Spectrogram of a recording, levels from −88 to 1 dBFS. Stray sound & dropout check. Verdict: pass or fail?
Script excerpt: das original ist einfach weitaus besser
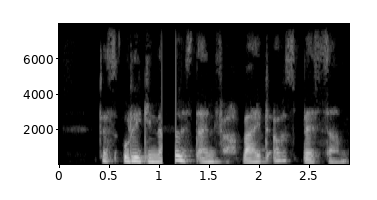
fail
